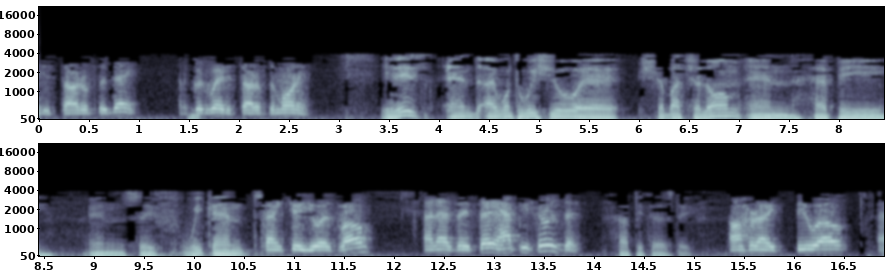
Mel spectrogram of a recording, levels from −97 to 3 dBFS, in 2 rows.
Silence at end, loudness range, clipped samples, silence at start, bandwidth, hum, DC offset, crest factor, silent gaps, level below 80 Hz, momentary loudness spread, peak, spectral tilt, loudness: 0 s; 3 LU; under 0.1%; 0 s; 4 kHz; none; under 0.1%; 14 dB; none; -34 dBFS; 12 LU; -8 dBFS; -11 dB/octave; -23 LUFS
